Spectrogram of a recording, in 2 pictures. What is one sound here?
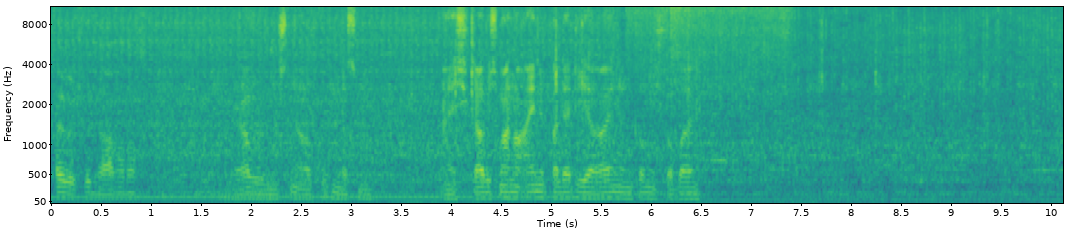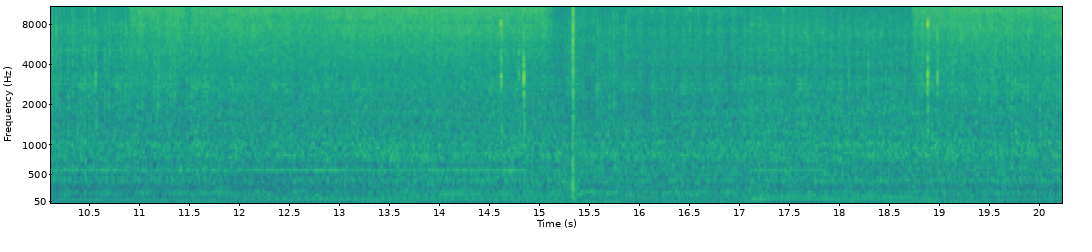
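A forklift engine hums steadily at low pitch.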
